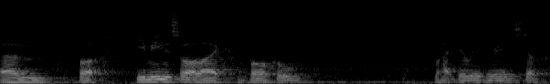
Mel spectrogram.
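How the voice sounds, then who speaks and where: In a room with audible echo, a man with a Sheffield accent speaks at a moderate pace and a fairly low pitch, his intonation flat and monotone and his pauses long and frequent. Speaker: rock band guitarist and singer. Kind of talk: casual interview chat. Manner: hesitant, many fillers.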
